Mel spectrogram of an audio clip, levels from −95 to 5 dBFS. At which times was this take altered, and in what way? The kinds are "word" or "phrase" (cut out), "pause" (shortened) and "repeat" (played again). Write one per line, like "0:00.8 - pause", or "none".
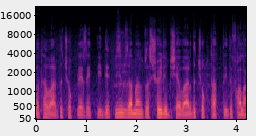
none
